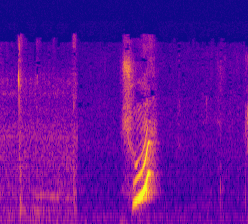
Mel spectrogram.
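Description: A person's voice: one short exclamation that rises sharply in pitch, after a moment of faint room noise.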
